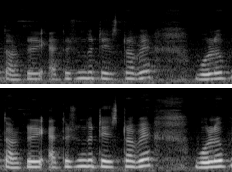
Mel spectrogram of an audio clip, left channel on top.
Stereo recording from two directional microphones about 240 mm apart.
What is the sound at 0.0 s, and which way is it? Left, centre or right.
Speech, right.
